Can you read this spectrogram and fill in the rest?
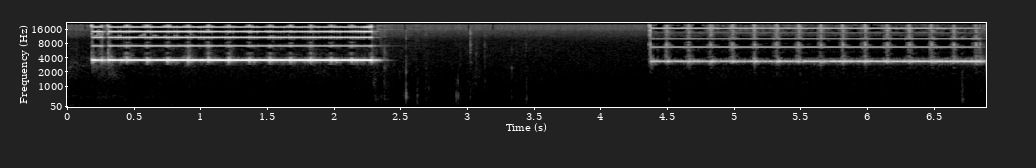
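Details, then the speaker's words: Mid-1980s Sears 246.57313 BRK-made smoke detector with early red three-slot horn, retest: piercing high-pitched horn pulsing fast, about four pulses a second, stops then sounds again; fast pulse not caused by the battery; working. "I like this one's pulse better, but I like the higher pitch of this one. They're both cool sounds."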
